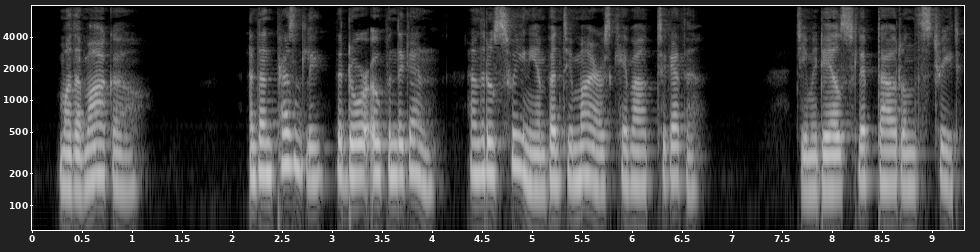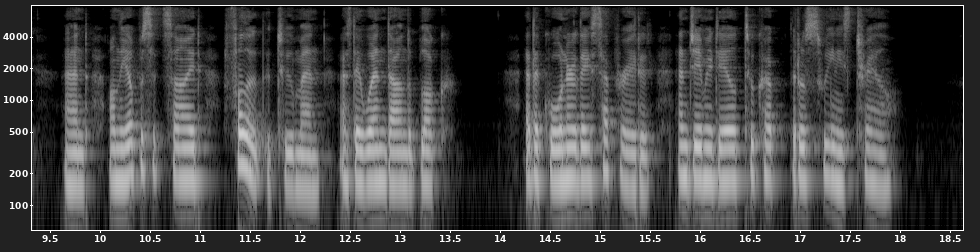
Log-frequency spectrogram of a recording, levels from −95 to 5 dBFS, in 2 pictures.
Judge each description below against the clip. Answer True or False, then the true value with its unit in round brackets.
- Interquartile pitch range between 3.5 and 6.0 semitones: False (2.4 semitones)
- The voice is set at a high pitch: False (175 Hz)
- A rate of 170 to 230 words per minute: True (175 wpm)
